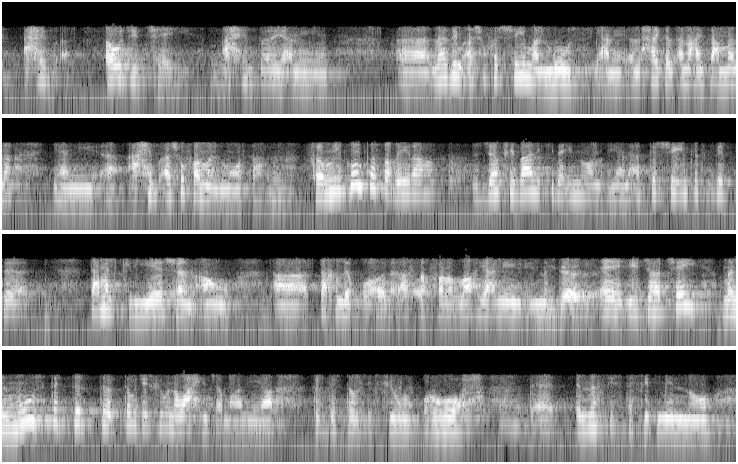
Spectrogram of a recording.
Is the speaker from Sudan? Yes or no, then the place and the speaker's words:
yes; Sudan; المطبخ السوداني من أجمل الأكلات بالنسبة لي أنا طبعا كسودانية وكسودانيين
